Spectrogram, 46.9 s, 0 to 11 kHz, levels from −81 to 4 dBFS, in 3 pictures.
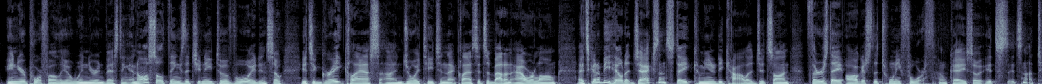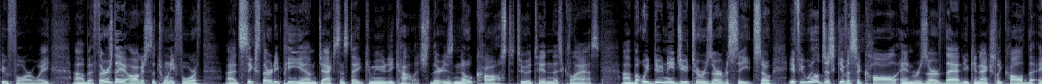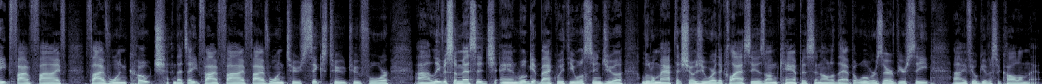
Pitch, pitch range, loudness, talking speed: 130 Hz, 115-150 Hz, -17 LUFS, 190 wpm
